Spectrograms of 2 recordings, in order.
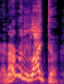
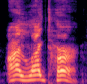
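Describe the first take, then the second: First: Said in the usual way. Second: "I liked her" stretched out slow and loud; slow emphatic repeat. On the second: Real, not acted. Insisting to viewers he liked her, slow and loud. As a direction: lean hard on every word of "I liked her".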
